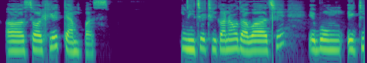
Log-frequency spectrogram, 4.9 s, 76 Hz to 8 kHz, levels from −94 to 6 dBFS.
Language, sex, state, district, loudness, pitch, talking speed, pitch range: Bengali, female, West Bengal, North 24 Parganas, -16 LUFS, 210 Hz, 135 wpm, 195-225 Hz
